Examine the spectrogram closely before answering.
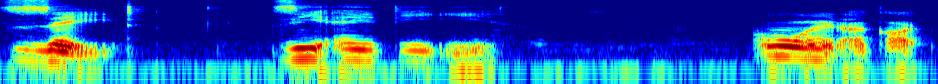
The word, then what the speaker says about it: Zade: If I'm not mistaken, it's pronounced Zade.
